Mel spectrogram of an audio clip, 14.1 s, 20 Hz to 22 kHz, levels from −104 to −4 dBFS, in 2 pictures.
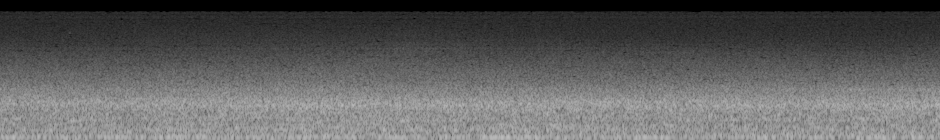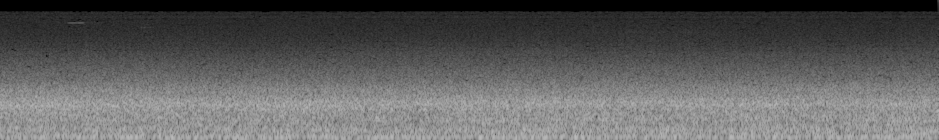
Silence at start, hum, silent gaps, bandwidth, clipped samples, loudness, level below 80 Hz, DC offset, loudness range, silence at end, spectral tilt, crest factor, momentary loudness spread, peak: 0 s; none; none; 16.5 kHz; under 0.1%; -34 LUFS; -44 dBFS; under 0.1%; 1 LU; 0 s; -6.5 dB/octave; 14 dB; 1 LU; -20 dBFS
